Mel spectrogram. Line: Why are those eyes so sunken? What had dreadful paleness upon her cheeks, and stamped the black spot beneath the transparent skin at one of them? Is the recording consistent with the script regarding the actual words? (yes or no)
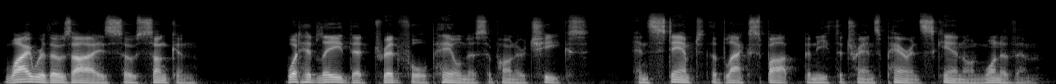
no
